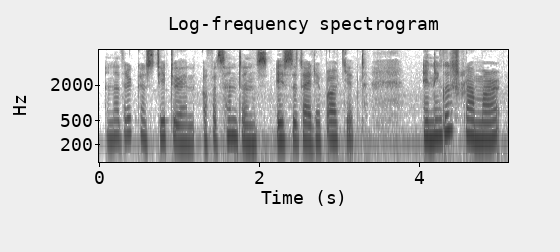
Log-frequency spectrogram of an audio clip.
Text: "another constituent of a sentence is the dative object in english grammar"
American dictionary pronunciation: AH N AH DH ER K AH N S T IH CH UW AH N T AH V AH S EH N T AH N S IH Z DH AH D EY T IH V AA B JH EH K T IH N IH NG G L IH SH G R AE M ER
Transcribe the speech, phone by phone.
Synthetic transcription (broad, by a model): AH N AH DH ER K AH N S T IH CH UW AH N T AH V AH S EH N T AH N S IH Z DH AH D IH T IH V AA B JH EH T IH N IH NG G L IH SH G R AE M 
